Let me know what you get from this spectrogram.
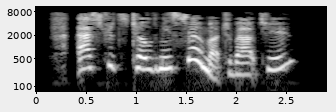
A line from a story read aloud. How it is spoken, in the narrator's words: she said in a lilting British accent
